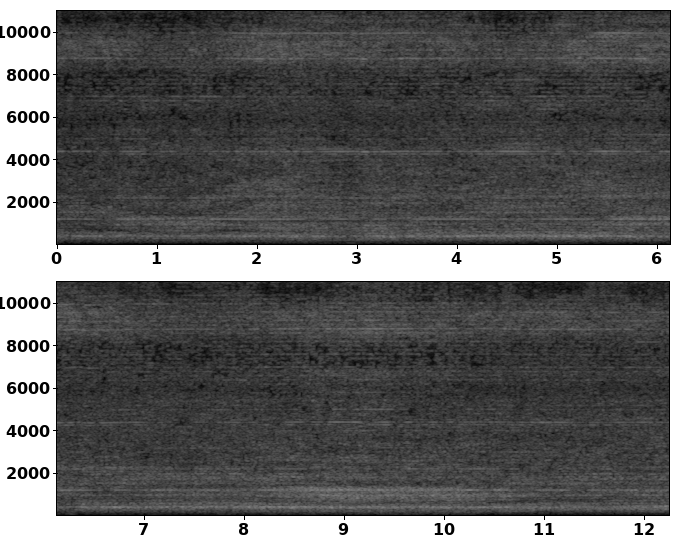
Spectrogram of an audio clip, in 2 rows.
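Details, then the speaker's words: 1982 Kirby Heritage 1 upright vacuum from a thrift store: steady, even motor roar with constant mid-pitched hum; runs quite well but owner thinks the drive belt needs replacing from the sound. "actually runs quite well. So I am going to have to replace that belt though it sounds like."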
